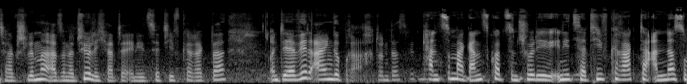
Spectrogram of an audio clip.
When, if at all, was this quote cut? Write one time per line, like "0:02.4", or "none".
none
